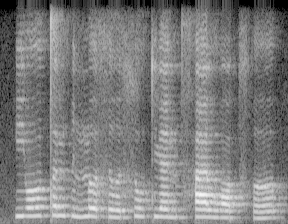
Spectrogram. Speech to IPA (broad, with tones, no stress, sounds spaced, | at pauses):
j o˧˥ ʊ̯ t̪ ə˥ n p i˨ n n̪ ɤ˥˩ s ɹ̩˨˩ s u˥˧ t̪ ɥ ɛ˥˩ n t͡sʰ ä˥ l w ɔ˥˩ t͡sʰ ɤ˧˥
